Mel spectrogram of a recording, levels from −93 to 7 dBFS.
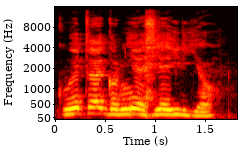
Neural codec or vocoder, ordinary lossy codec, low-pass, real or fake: vocoder, 44.1 kHz, 128 mel bands every 512 samples, BigVGAN v2; none; 14.4 kHz; fake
